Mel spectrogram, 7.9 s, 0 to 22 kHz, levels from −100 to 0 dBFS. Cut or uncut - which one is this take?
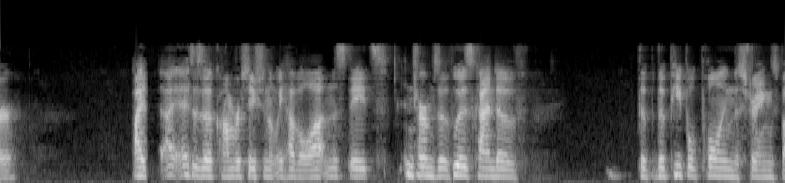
cut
